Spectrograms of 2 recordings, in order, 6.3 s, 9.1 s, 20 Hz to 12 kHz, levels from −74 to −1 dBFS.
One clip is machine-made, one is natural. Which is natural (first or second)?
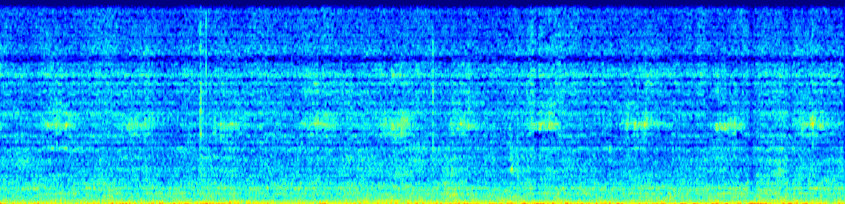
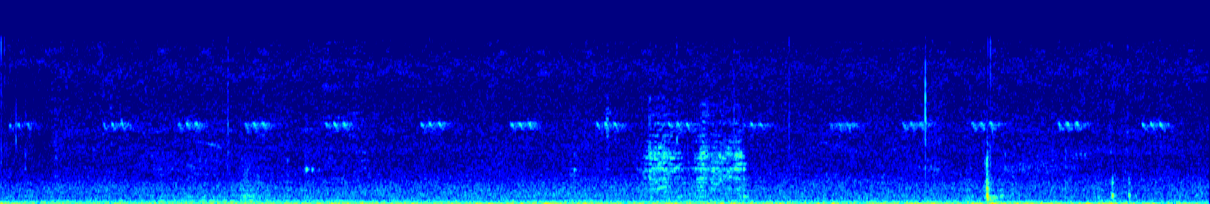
second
